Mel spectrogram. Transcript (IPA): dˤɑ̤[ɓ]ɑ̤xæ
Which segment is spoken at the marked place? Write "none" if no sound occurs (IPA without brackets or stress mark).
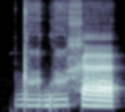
ɡʷ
